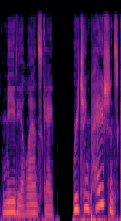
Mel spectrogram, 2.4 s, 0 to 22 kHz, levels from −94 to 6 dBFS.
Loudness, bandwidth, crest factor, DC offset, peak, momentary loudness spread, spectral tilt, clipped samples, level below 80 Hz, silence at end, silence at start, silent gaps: -30 LUFS; 17 kHz; 16 dB; under 0.1%; -14 dBFS; 11 LU; -3.5 dB/octave; under 0.1%; -48 dBFS; 0 s; 0 s; 1.19-1.42 s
